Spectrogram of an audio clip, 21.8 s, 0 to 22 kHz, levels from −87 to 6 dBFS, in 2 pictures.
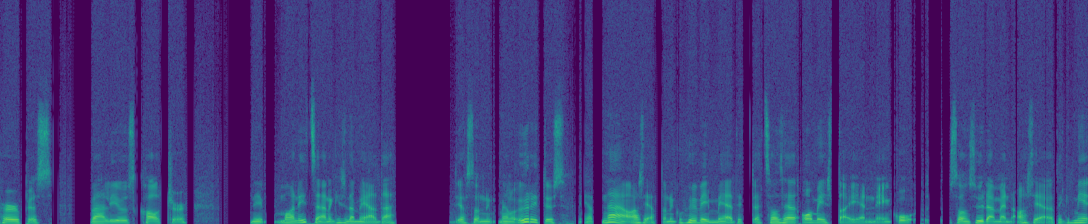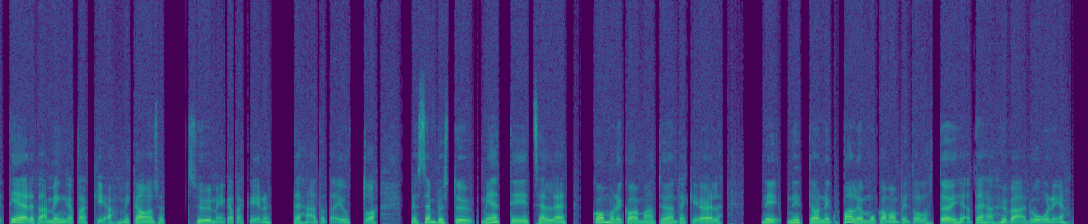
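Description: This speech recording is stored as 8-bit audio without dither, so a grainy rounding noise some 40 to 50 dB under the loudest peaks runs through its 21.8 seconds, and the very quietest sounds turn gritty or drop out.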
